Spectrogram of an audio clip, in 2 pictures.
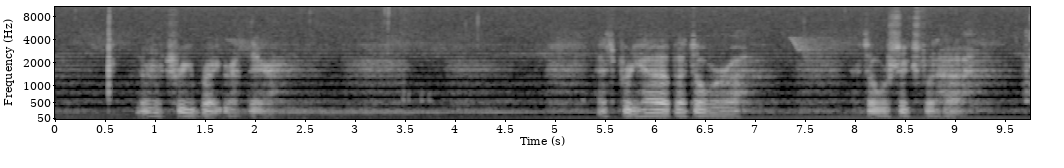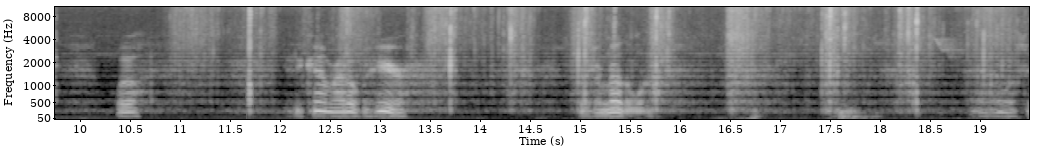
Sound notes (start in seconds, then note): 13.4 twigs crunching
